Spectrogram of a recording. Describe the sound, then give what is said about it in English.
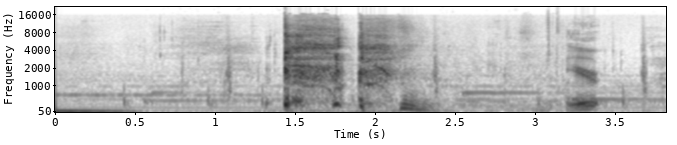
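A person coughs a few harsh, abrupt bursts, the loudest coming early, mixed in with people talking. “That wasn't a Corona cough, by the way.”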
